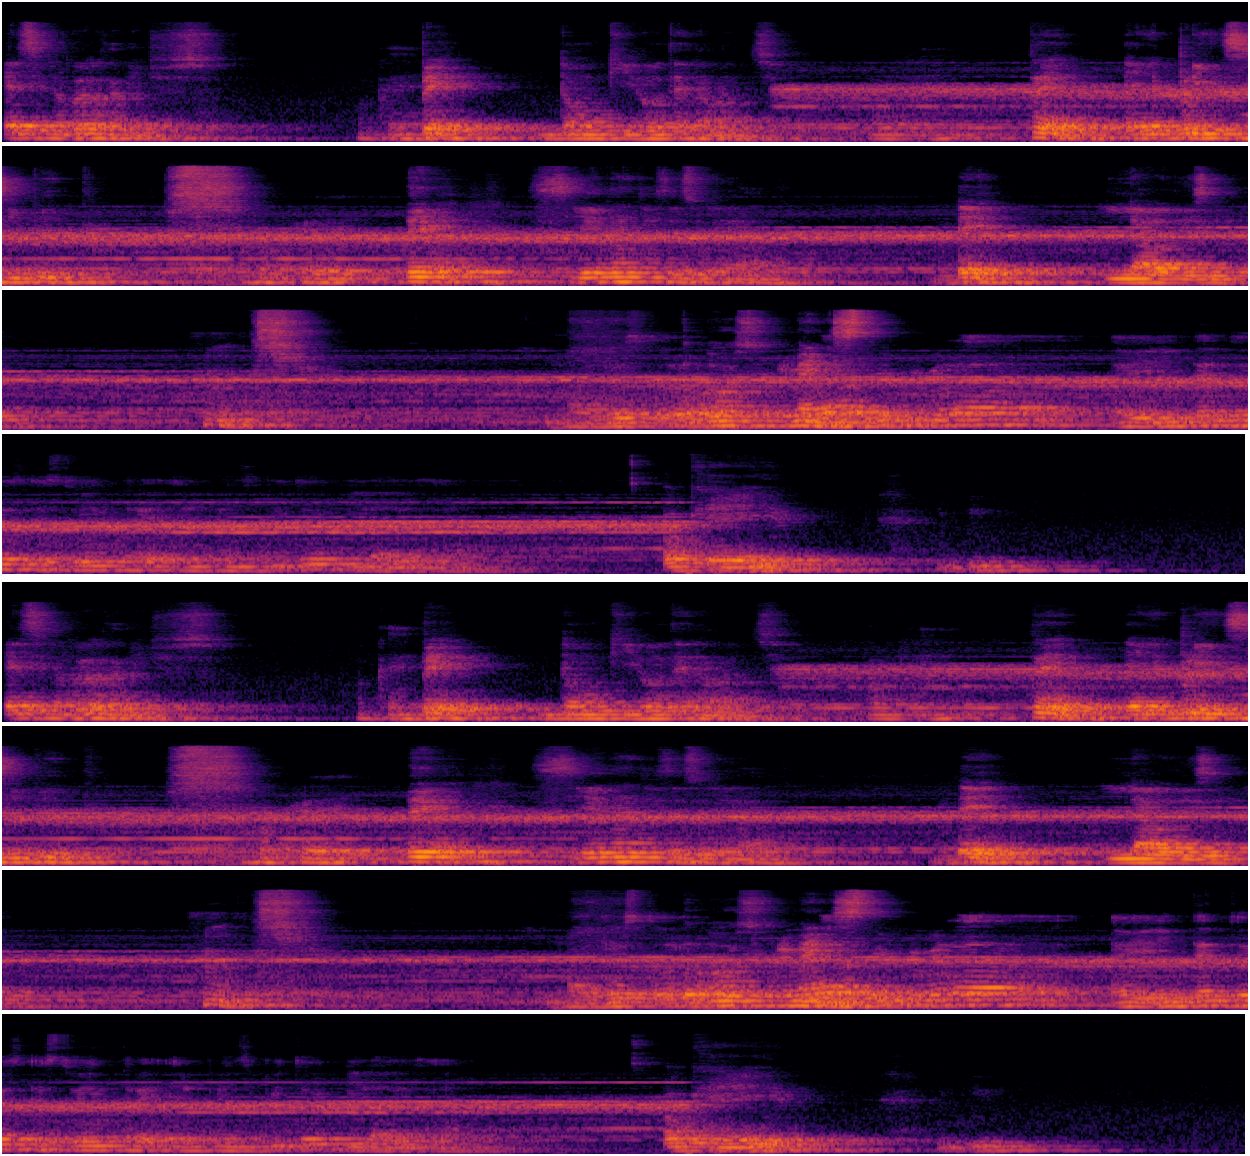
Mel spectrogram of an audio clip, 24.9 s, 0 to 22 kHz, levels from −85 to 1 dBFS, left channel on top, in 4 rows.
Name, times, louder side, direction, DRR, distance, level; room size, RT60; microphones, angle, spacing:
voice 1, 0.0-1.0 1.9-2.2 2.7-3.9 5.1-6.7 7.0-7.5 8.2-10.0 11.0-11.2 11.7-12.5 13.7-14.0 15.2-15.3 16.0-16.7 22.0-22.6 23.1-23.6, equal, 65° left, -4 dB, 0.9 m, -28 dB
voice 2, 1.8-2.1 4.3-4.8 7.4-8.1 10.9-11.2 13.4-13.7 15.3-15.9 16.3-21.0, right 1 dB, 30° right, 0 dB, 0.4 m, -32 dB
sound 1, 3.8-22.1, left 2 dB, 45° left, 0.5 m, -38 dB
2.8 x 2.8 x 2.4 m, 1.2 s
head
